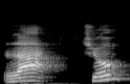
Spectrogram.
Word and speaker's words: laccio: Laccio rhymes with sfaccio, with a nice long ah before you stop phonation, go up to the ch, and don't say it.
